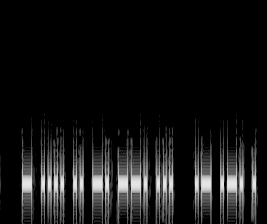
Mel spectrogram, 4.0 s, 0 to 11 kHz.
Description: Morse code, heard as a keyed tone, about 25 wpm, 600 Hz. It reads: THINGS ARE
